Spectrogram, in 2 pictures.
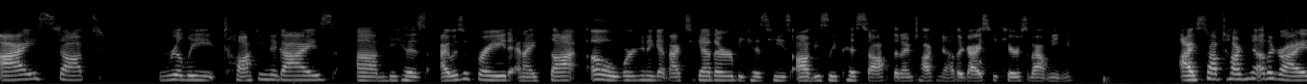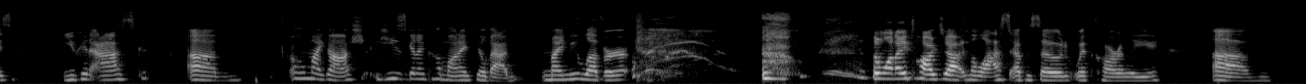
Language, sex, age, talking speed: English, female, 20-39, 165 wpm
